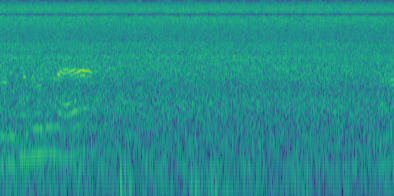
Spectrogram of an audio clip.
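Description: Very heavy rain pours down in Vientiane, Laos, amid flooded streets, producing a loud, unbroken roaring hiss like a waterfall. A voice is faintly audible early on, beneath the downpour.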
